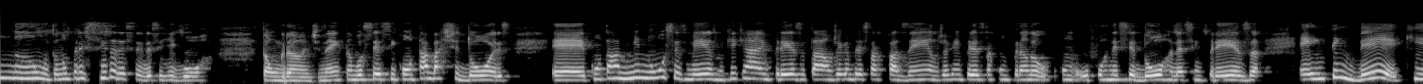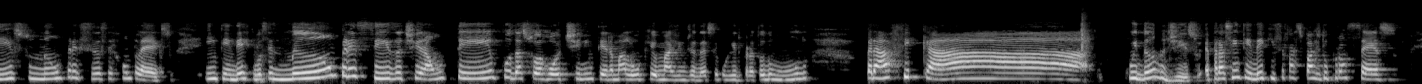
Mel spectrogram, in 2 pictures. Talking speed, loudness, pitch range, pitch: 190 wpm, -16 LUFS, 220-280 Hz, 245 Hz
